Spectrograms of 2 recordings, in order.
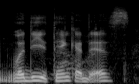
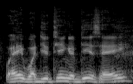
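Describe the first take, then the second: First: Put-on Quebec accent. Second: Put-on a touch of Quebec accent, teasing, a bit higher and brighter with a tagged-on eh; mock Quebec accent. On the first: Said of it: "seeing as I'm Quebecer, I would be like". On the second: Co-star teasing the Quebecer with her accent, mild mock Quebec accent. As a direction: play up the Quebec lilt on the eh. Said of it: "I'm Quebecer".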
